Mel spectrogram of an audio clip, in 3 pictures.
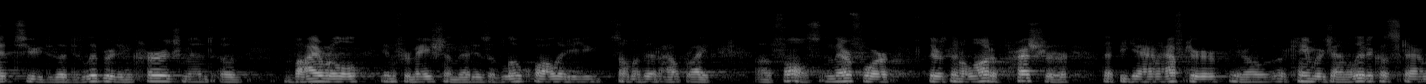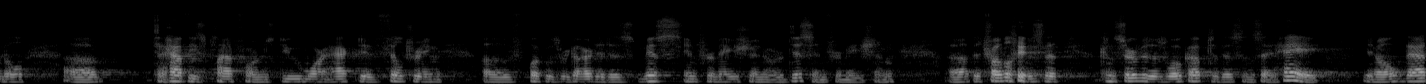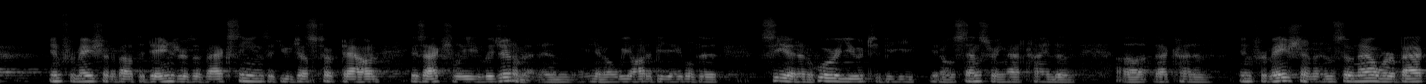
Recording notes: Delivered the convocation, “The Global Challenge of 2024,” at Carleton's Skinner Chapel on Friday, January 26.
